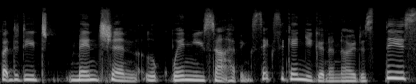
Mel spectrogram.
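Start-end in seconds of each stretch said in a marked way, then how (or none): 1.4-4.2 gentle, calm, soothing, reassuring doctor voice. Retelling what the obstetrician said about sex after the pill: imitating a calm doctor. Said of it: "I love how we do these doctor voices, that are all very calming".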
